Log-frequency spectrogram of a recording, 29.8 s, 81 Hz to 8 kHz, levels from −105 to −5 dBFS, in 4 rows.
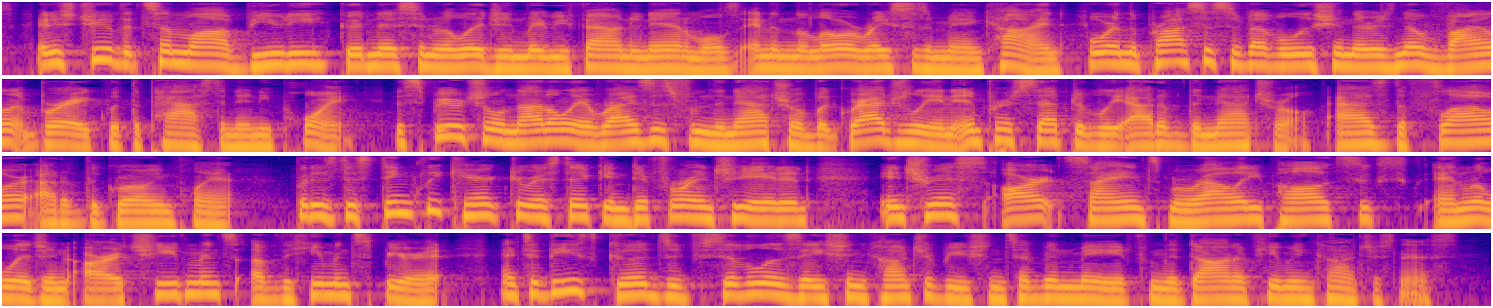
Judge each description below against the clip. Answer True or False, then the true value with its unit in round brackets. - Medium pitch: True (145 Hz)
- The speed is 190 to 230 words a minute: True (200 wpm)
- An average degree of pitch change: True (3.9 semitones)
